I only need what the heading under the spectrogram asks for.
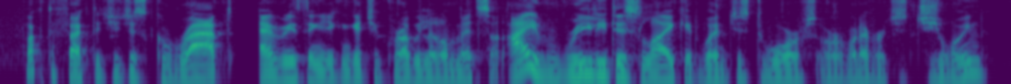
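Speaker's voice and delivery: ordinary talk, nothing marked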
